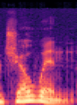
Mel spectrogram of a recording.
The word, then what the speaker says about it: Joen: It sounds like Owen, but with a J. Oh, Joen.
